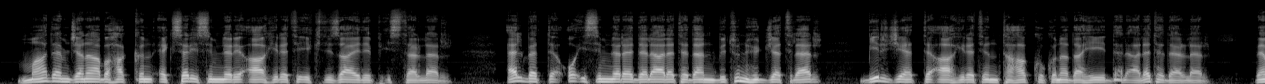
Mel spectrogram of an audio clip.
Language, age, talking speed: Turkish, 50-69, 115 wpm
